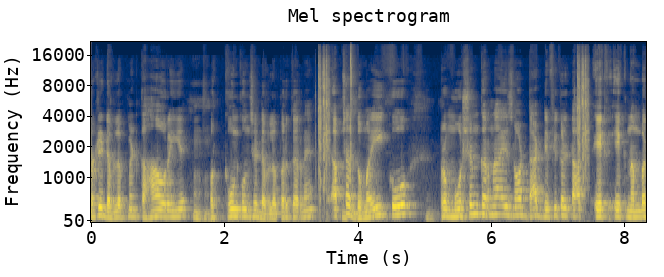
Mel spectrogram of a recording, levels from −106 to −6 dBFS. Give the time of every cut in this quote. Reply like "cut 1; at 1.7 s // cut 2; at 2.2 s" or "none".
cut 1; at 3.4 s // cut 2; at 7.4 s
